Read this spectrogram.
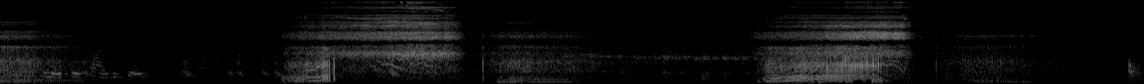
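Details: Man asleep, snoring like a baby bear: two loud, harsh, rattling inhaled snores with softer snorting out-breaths, about 13 breaths a minute.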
